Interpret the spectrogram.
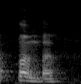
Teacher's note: Não ficou um som de uma vogal, virou um som anasalizado. Oral, o som é pela boca, anasalizado é pelo nariz, entendeu?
